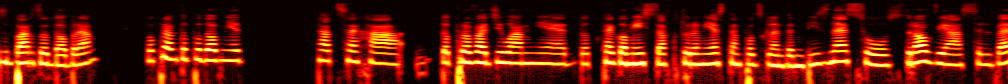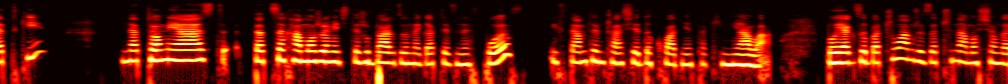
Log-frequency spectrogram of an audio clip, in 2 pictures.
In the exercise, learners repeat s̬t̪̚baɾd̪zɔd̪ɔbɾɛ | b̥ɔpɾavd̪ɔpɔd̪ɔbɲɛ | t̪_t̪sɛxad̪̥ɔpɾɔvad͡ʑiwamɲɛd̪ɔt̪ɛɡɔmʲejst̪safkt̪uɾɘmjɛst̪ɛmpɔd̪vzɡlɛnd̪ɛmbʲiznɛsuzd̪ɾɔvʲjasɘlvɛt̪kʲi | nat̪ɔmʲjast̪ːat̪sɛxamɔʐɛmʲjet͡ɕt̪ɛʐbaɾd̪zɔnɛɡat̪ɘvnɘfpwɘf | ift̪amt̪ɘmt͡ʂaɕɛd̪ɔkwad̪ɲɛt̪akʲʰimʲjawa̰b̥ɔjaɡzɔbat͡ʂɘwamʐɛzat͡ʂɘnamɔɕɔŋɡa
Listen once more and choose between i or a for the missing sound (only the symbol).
a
